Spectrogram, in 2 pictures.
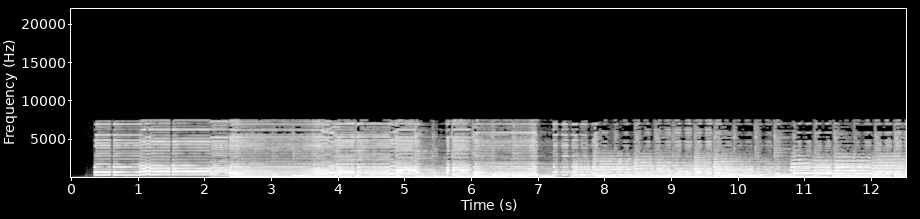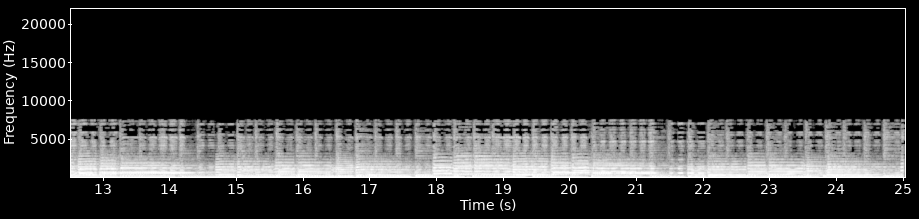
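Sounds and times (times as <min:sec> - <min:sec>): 
waltz music: 0:00.4 - 0:25.0.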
